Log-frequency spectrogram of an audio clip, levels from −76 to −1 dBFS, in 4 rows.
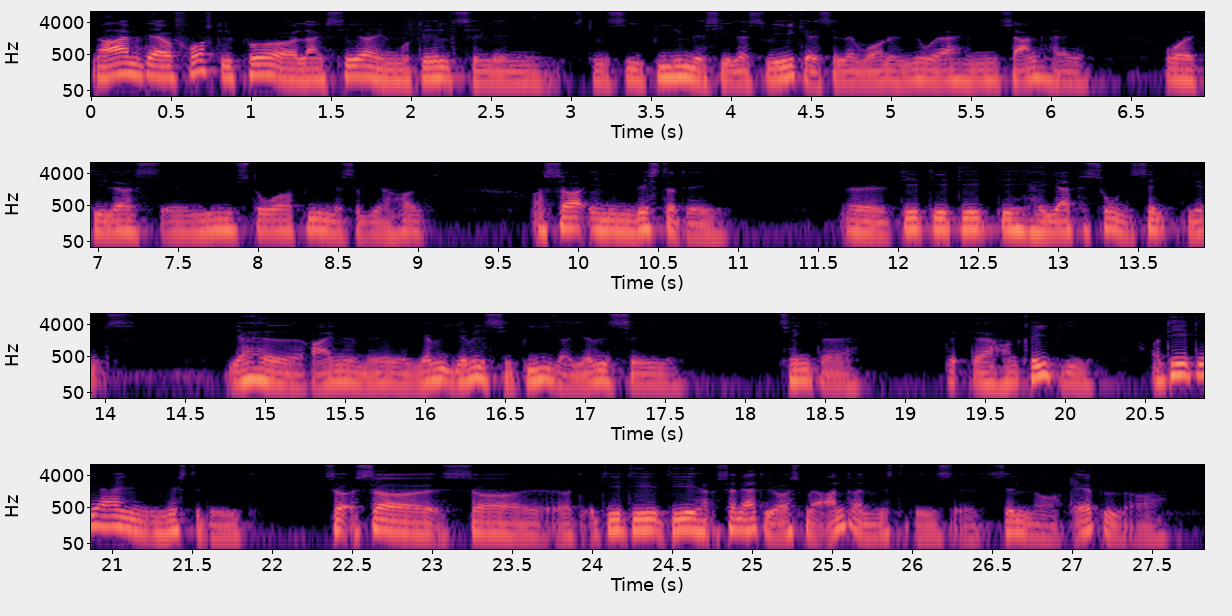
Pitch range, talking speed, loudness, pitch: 85-110 Hz, 210 wpm, -29 LUFS, 95 Hz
